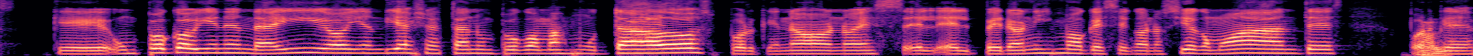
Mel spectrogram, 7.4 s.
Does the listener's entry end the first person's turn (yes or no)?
no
